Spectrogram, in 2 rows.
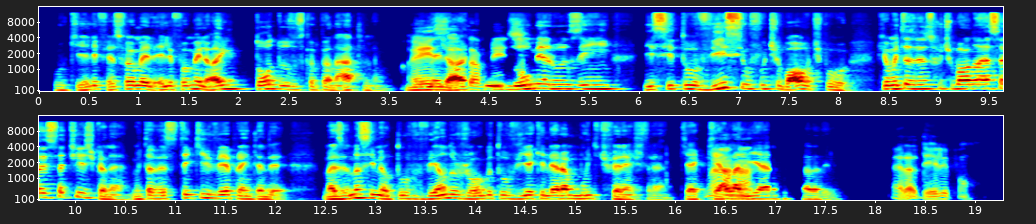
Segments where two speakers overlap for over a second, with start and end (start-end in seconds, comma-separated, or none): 3.7-4.9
